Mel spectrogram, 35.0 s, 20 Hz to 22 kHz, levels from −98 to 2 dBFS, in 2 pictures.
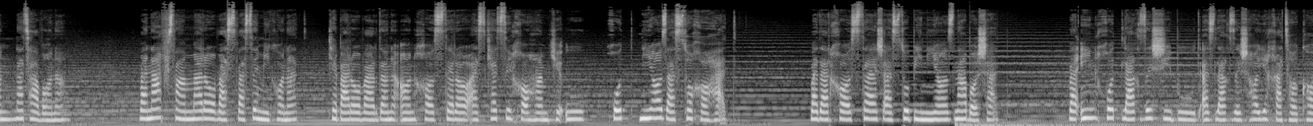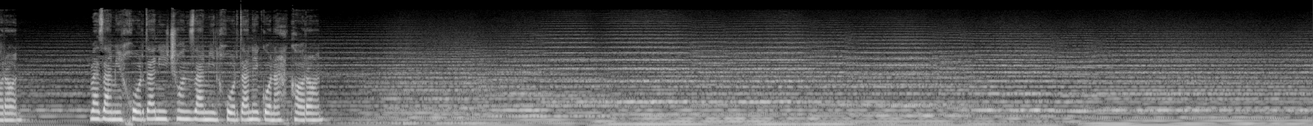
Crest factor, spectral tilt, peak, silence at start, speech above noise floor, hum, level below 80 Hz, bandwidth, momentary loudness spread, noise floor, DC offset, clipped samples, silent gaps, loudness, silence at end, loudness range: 16 dB; -4.5 dB/octave; -2 dBFS; 0 s; 24 dB; none; -38 dBFS; 19 kHz; 13 LU; -41 dBFS; under 0.1%; under 0.1%; none; -19 LUFS; 0 s; 9 LU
